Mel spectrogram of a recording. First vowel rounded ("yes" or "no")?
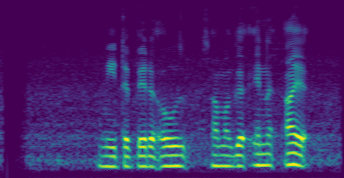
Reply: no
